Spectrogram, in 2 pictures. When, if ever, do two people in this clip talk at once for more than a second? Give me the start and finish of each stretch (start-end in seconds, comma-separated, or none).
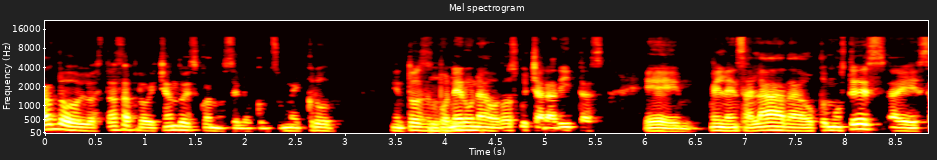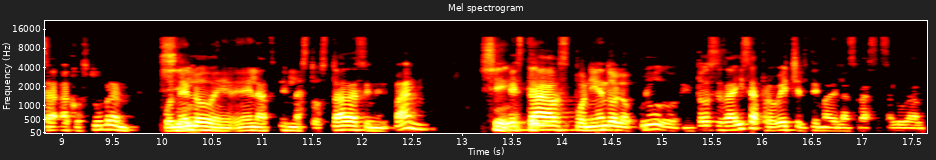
none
